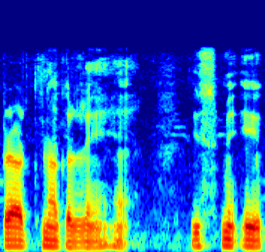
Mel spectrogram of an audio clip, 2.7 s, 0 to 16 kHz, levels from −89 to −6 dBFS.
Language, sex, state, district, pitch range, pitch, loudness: Hindi, male, Punjab, Fazilka, 90-100 Hz, 95 Hz, -18 LUFS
